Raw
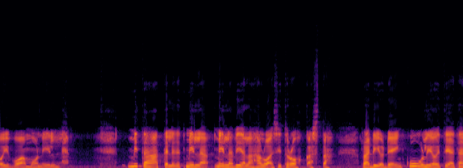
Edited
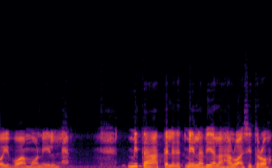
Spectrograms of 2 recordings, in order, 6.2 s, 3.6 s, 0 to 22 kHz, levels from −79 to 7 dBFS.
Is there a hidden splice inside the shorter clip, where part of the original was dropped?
yes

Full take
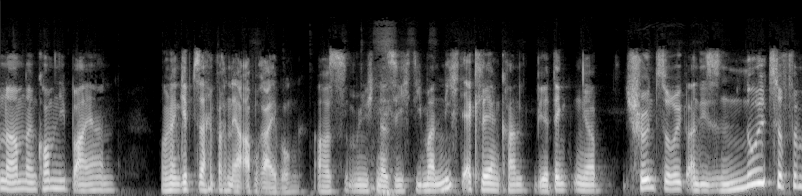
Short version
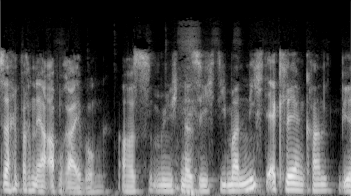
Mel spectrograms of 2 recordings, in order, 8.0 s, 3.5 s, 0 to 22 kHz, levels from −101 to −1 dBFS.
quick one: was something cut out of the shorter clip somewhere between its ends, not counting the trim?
no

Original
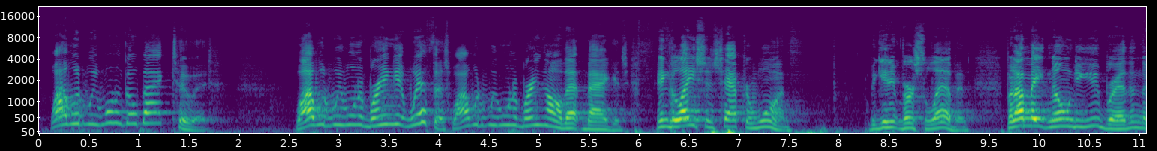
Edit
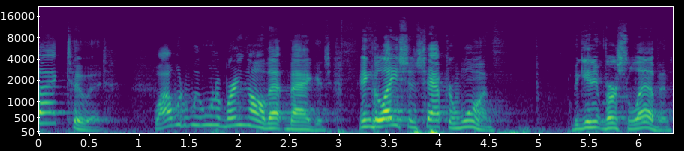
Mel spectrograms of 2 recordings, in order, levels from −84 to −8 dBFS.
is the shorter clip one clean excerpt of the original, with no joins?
no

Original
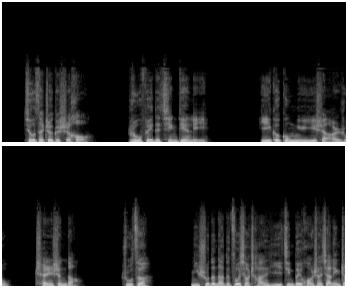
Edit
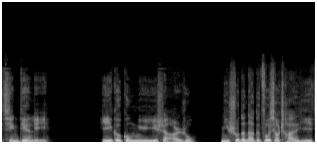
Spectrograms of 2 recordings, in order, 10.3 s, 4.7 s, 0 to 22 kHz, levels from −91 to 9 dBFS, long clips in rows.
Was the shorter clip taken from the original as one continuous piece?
no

